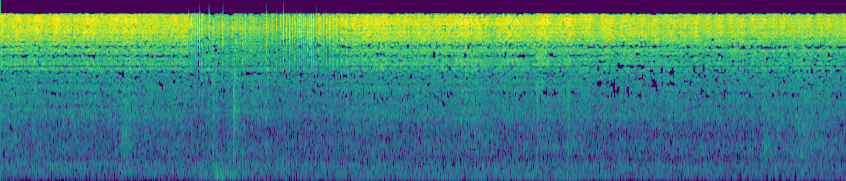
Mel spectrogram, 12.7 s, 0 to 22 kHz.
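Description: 7-speed threaded bicycle freewheel ticking as the rear wheel coasts, its pawls clicking in a fast, even stream. This is the stock, unmodified freewheel, whose ratchet is quiet rather than a loud buzz.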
